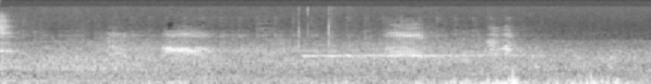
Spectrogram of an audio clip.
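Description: A few short animal calls, crow-like, over a low steady background rumble. A thin steady whistle-like tone is held for about a second and a half past the middle.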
